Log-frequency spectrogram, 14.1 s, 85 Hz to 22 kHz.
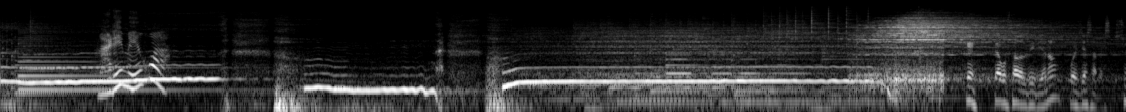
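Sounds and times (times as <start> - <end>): man singing held notes: 0.0 - 2.9, 3.8 - 11.3
drums and cymbals: 6.0 - 14.0
live band music: 6.4 - 13.2.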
